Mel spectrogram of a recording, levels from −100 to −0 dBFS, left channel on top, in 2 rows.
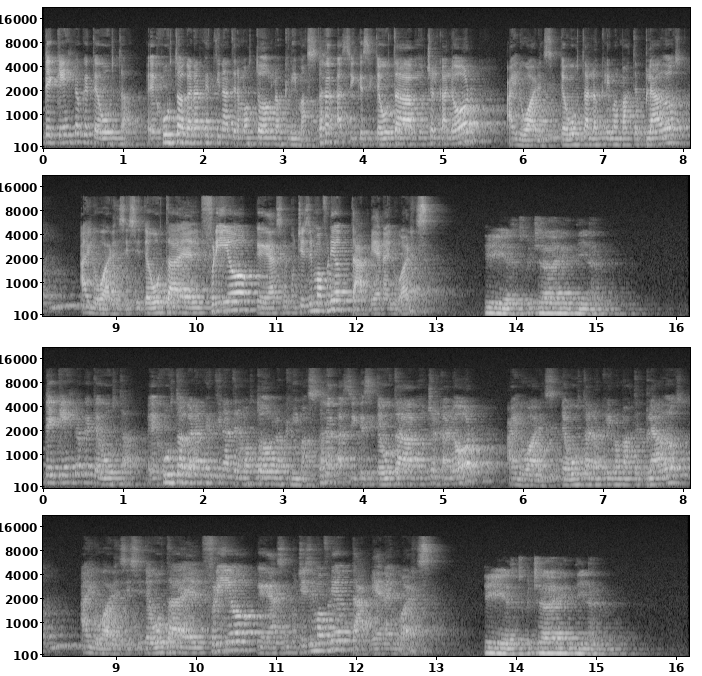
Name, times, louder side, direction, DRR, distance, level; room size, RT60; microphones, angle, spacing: voice 1, 0.0-8.0 8.6-12.9, left 3 dB, 55° left, 3 dB, 0.3 m, -24 dB
sound 1, 6.1-7.0 8.1-9.0, left 2 dB, 45° right, 0.6 m, -41 dB
voice 2, 13.6-15.1, right 1 dB, 80° right, -4 dB, 0.7 m, -25 dB
2.4 x 2.3 x 2.4 m, 1.3 s
head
